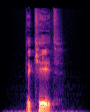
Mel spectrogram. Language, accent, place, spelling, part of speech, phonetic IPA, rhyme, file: German, Germany, Berlin, gekillt, verb, [ɡəˈkɪlt], -ɪlt, De-gekillt.ogg
- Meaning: past participle of killen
